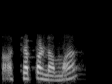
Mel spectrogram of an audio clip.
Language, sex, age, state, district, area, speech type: Telugu, female, 60+, Andhra Pradesh, Krishna, rural, conversation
